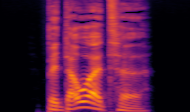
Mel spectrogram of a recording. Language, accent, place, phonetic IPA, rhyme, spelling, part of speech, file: German, Germany, Berlin, [bəˈdaʊ̯ɐtə], -aʊ̯ɐtə, bedauerte, adjective / verb, De-bedauerte.ogg
- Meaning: inflection of bedauern: 1. first/third-person singular preterite 2. first/third-person singular subjunctive II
